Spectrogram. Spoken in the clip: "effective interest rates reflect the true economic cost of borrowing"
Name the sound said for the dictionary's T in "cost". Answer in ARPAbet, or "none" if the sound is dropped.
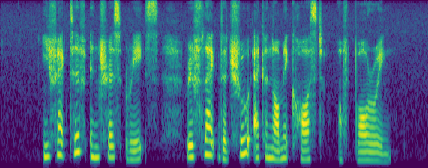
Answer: T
